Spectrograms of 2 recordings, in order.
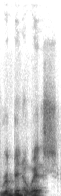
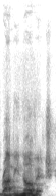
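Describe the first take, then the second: First: The name ends with a 'witz' sound. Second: The name ends with a 'vich' sound. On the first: This is how it is said in Ukraine. "re- pronounced Rabinowitz" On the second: This is how it is said in Romania. "In Romania, it was pronounced Rabinovich"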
